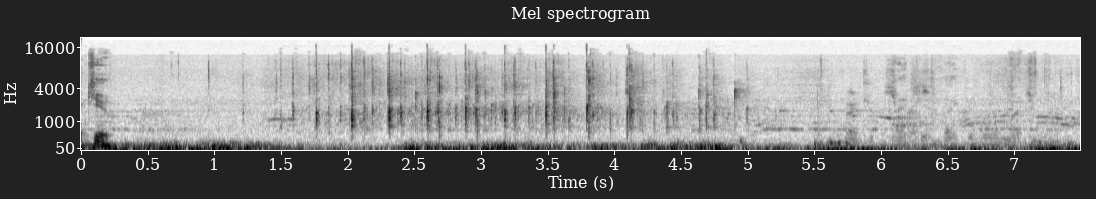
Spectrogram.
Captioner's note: applause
